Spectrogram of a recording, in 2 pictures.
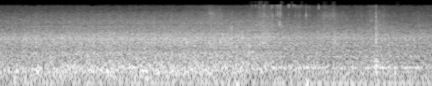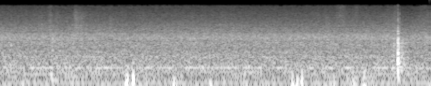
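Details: Old window fan after repair of a motor that had overheated and would not spin, with fan blades set too low; now runs much quieter with a steady, smooth low whir and no rubbing or ticking; normal fan operation.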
